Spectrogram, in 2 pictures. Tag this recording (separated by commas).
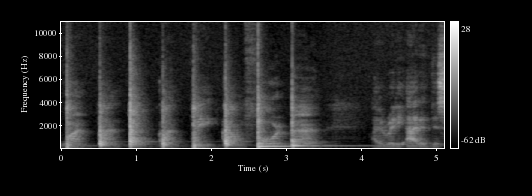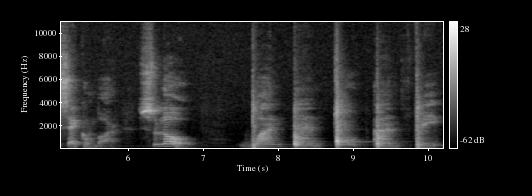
playing congas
